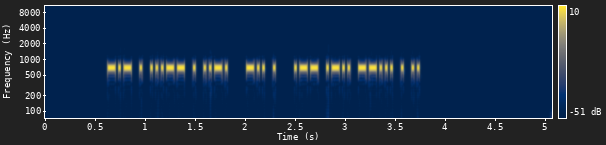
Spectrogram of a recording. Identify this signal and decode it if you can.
Morse code, heard as a keyed tone, about 42 wpm, 700 Hz. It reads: KE3EF DE WL7EI
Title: USA Callsign DE Callsign - 5 Characters - 45wpm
